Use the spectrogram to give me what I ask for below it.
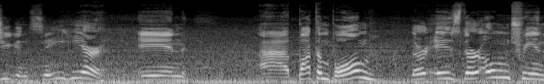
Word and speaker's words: Battambang: I'm in a place in rural Cambodia called Battambang. I originally thought it was called Battambang because how it is spelt, but it's Battambang.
